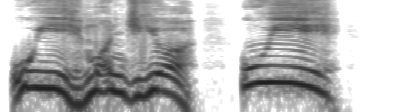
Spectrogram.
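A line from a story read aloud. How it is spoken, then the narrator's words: Moaning. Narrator (Russian): Она застонала, произнесла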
